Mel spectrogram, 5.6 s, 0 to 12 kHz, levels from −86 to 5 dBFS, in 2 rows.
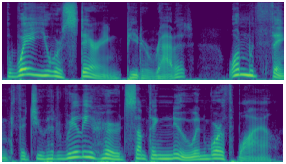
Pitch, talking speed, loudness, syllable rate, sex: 145 Hz, 215 wpm, -21 LUFS, 5.7 syllables/s, male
